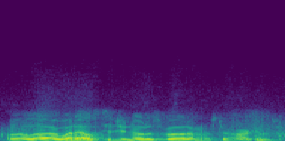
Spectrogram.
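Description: Man doing low calm cop sergeant, brisk, old radio play sound w faint hiss. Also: close to an everyday voice. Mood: calm, businesslike. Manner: brisk, matter-of-fact, authoritative. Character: calm businesslike police sergeant in charge. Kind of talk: 1950s radio drama acting. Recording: narrow lo-fi 1950s radio recording, noise.

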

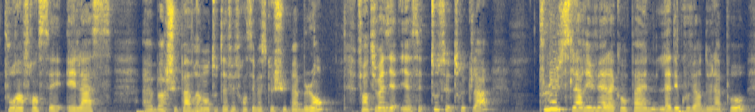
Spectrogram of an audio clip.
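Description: A young man from France, a podcast guest, telling his life story in a relaxed, reflective way with lots of fillers and restarts. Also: a little high, a little fast. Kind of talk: casual conversational storytelling.

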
